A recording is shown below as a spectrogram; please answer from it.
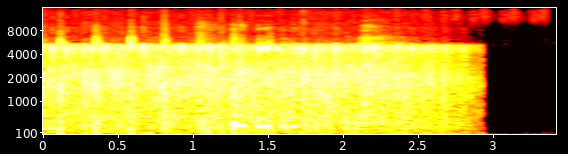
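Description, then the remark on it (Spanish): A burst of applause with many hands clapping in a dense, continuous patter, fairly loud, lasting almost three seconds before cutting off abruptly. “Pues dale un aplauso ahora sí.”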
